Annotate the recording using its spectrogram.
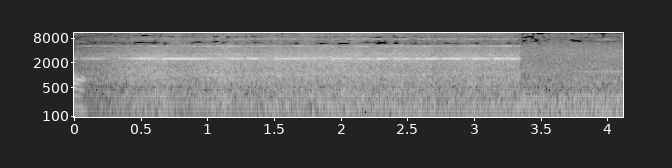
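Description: A steady high-pitched whine over an even hiss, cut off abruptly about three and a half seconds in, after which a low rumble takes over.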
